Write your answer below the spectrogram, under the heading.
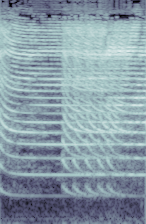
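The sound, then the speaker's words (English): A loud air horn blares in one long, continuous blast, a bright, brassy, buzzing tone with no talk over it. “That's why the air horn's up and going. Yeah, we're just excited. The return of the air horn.”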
